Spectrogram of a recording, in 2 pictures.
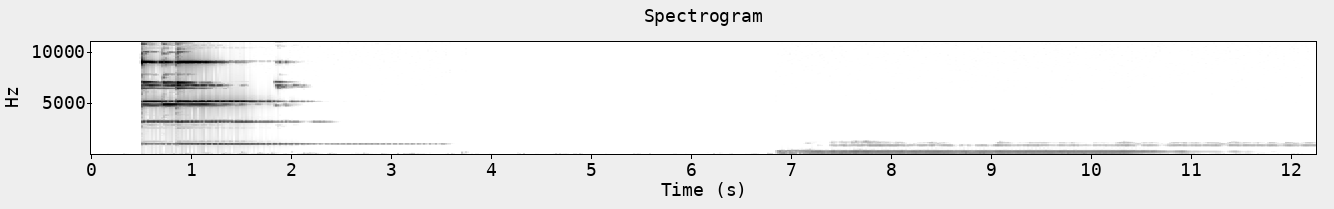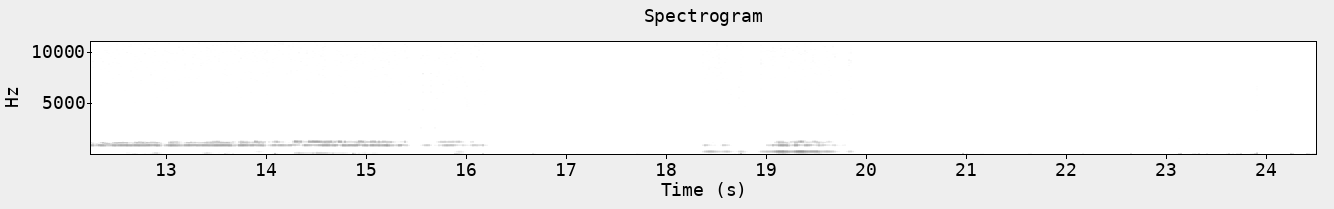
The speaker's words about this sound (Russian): Продолжаем гудение, чувствуем звук именно в том месте, куда мы хотим его послать.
